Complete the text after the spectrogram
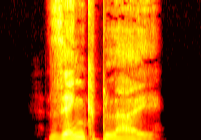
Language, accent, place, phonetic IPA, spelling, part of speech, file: German, Germany, Berlin, [ˈzɛŋkˌblaɪ̯], Senkblei, noun, De-Senkblei.ogg
- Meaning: a mass of lead on a string used by masons to build straight walls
